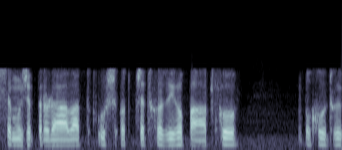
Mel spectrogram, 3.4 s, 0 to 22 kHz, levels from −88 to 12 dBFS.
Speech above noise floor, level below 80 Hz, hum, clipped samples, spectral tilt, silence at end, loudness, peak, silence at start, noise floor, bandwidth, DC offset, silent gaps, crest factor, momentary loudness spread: 42 dB; -60 dBFS; none; under 0.1%; -9.5 dB/octave; 0 s; -18 LUFS; 0 dBFS; 0 s; -60 dBFS; 4 kHz; under 0.1%; none; 18 dB; 11 LU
